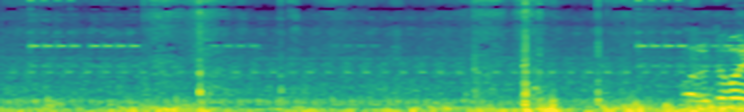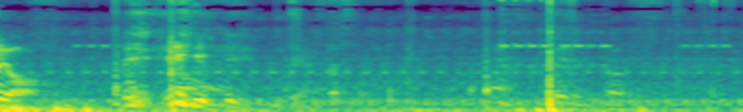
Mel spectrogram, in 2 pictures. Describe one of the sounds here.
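Boxing gloves smack against focus mitts outdoors.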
